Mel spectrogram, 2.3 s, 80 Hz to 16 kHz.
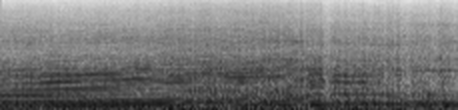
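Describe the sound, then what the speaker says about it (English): A tuned 2022 Aprilia RSV4 Factory 1100 sport bike with a BT Moto ECU flash screams at high RPM during a ride, its loud engine note climbing steadily and blipping on an automatic shift, close and continuous. "Try to get some speed here so I get a high RPM auto blip."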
